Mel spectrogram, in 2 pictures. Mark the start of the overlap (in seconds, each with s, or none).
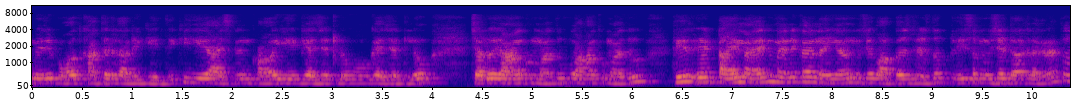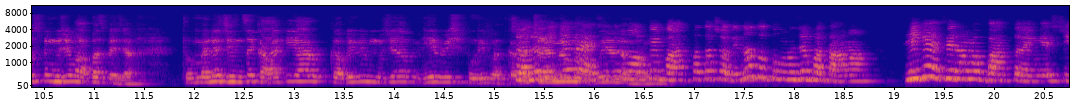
15.2 s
